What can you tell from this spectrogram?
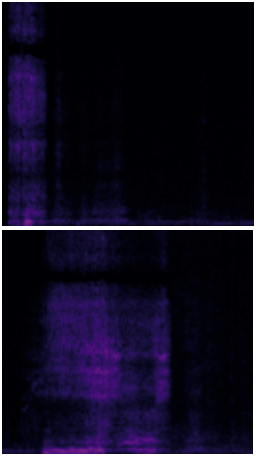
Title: Snoring Beagle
